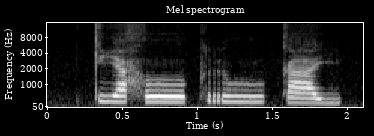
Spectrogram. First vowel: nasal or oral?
oral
